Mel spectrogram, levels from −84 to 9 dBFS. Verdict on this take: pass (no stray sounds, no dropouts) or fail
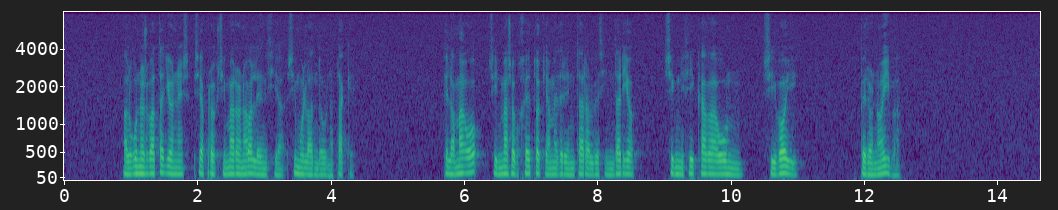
pass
